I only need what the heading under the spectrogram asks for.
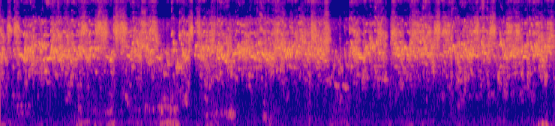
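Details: Steady, dense twittering and warbled chatter from a breeding pair of budgerigars, with brief dips and a couple of soft low knocks.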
